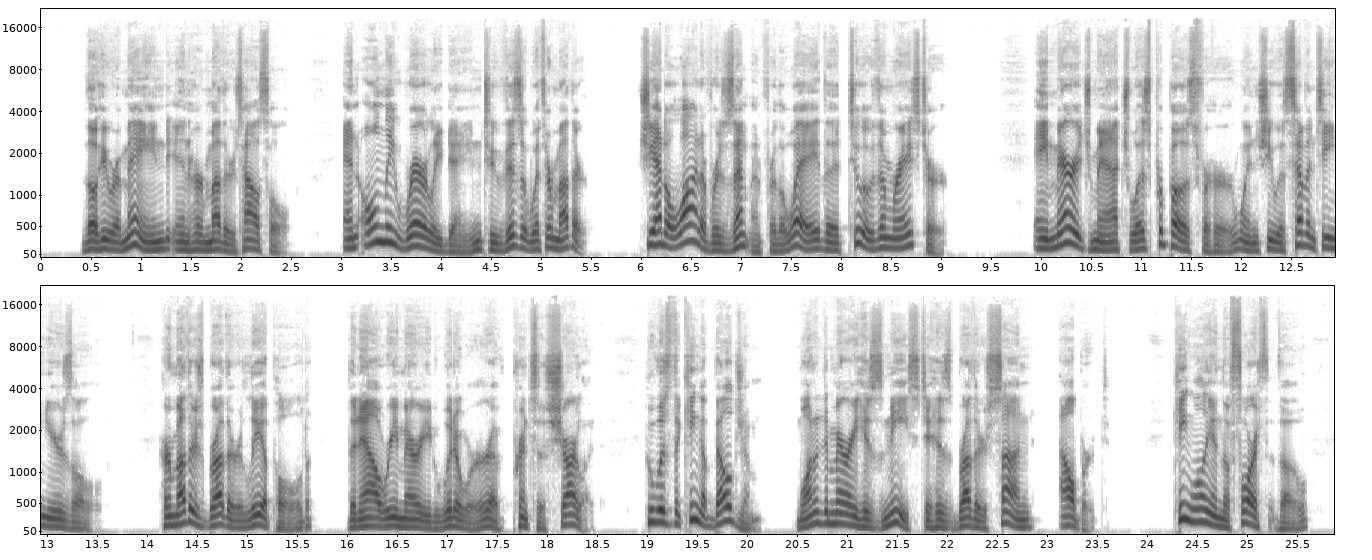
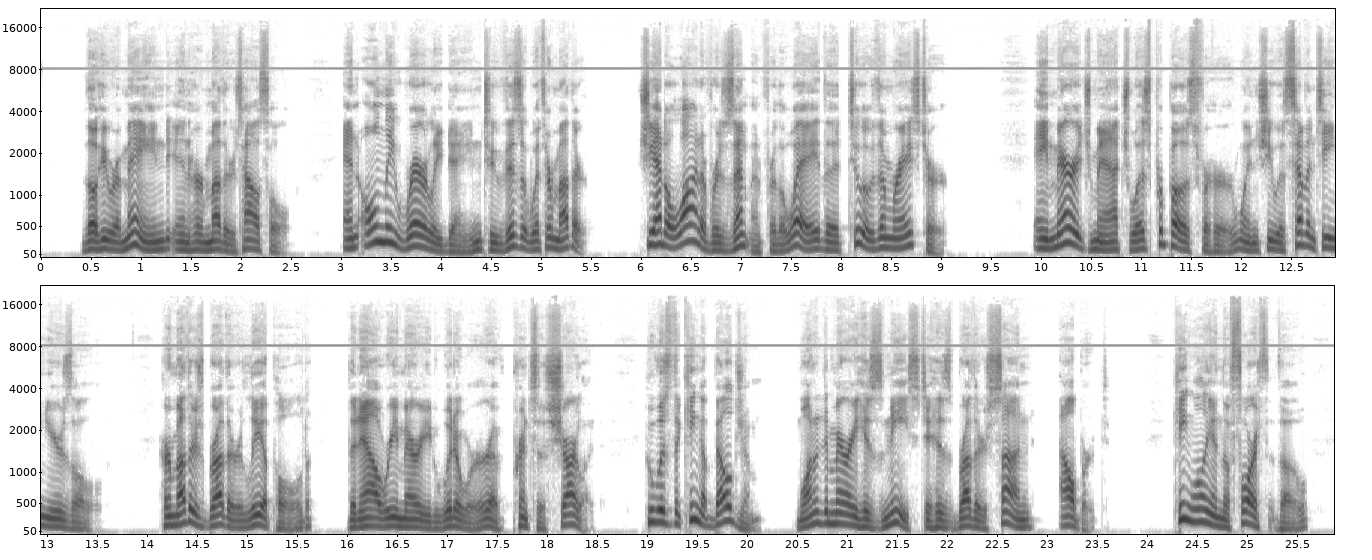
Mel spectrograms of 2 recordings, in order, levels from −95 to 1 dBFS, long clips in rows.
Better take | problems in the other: first | high-pitched whine; noticeable; throughout; 8 kHz, 20 dB below the speech

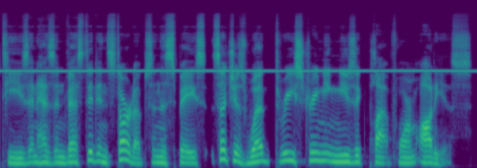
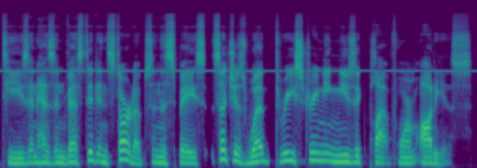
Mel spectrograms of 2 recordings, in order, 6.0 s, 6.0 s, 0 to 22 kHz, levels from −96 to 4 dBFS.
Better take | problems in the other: second | high-pitched whine; loud; throughout; 4 kHz, 6 dB below the speech; faint in the second

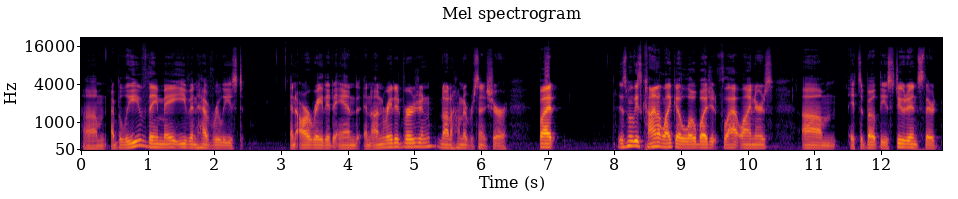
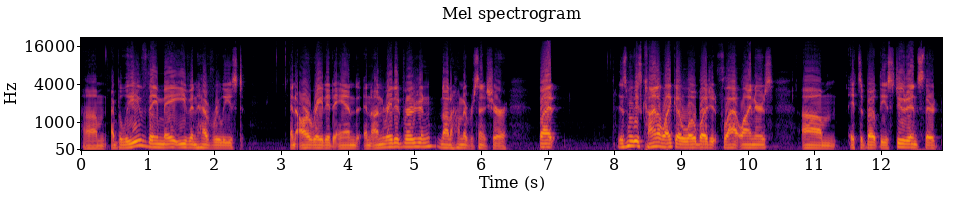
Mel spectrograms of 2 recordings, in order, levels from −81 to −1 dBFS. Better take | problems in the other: first | distortion; heavy; 9% of the sound clipped

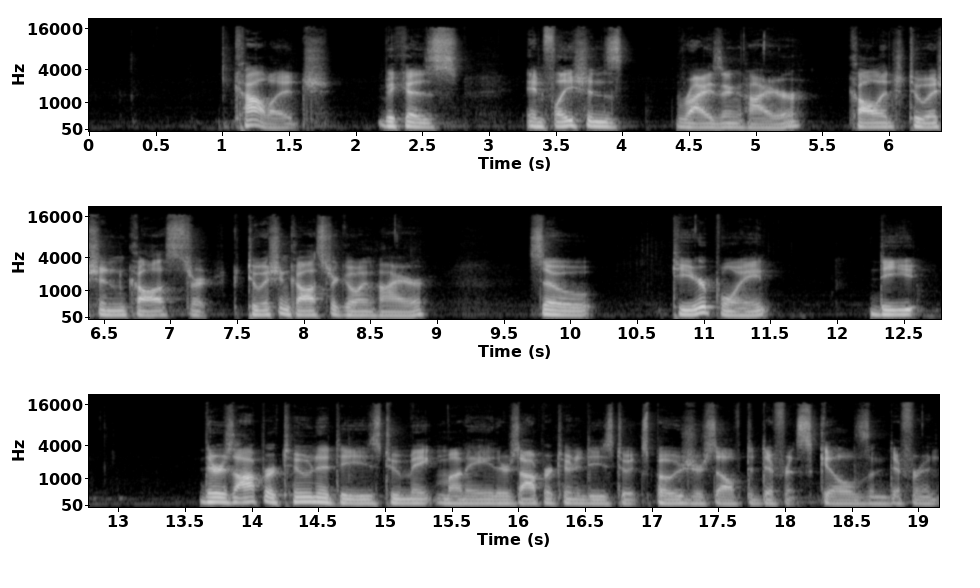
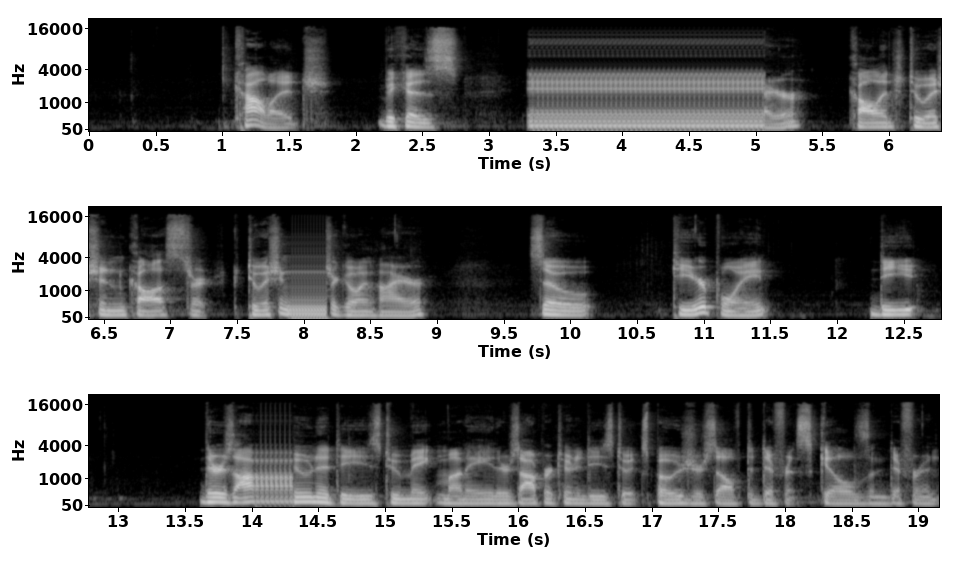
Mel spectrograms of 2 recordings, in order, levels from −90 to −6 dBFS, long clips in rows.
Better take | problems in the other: first | audio freezing; at 3.5 s for 1.5 s, at 8 s and at 14 s

